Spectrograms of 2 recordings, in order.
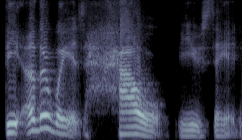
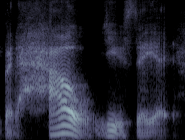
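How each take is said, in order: First: Said in the usual way. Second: "how" leaned on, slower and softer; slow down and press on "how"; dropping low to hammer home "how"; stress on HOW. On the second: Shown as a demonstration.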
